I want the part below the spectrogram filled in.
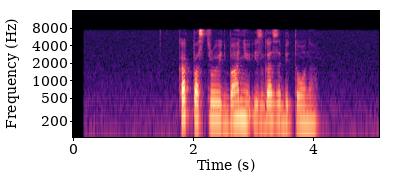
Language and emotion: Russian, neutral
